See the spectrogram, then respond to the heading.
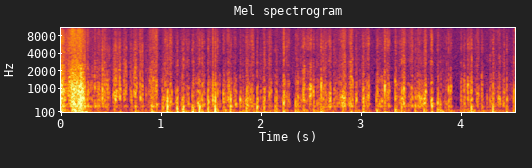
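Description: Fingertips and short nails scratch and tap the black foam windscreen on a desk microphone. The result is a dense, continuous run of muffled, boomy thumps and rough scratching, with almost all of the sound in the deep low end and very little brightness. There is a brief brighter rustle at the very start.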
